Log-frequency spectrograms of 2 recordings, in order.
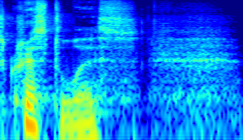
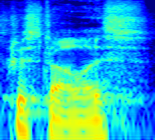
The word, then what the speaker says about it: Crystalis: in crystallis and i've heard some people online pronounce this game as crystallus but it's cristalis because that's originally how they pronounce it in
